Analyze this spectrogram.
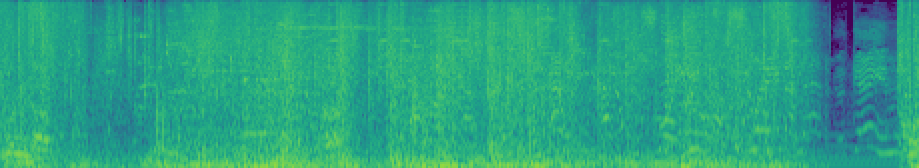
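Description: Game spell effects zap and clash in rapid bursts.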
